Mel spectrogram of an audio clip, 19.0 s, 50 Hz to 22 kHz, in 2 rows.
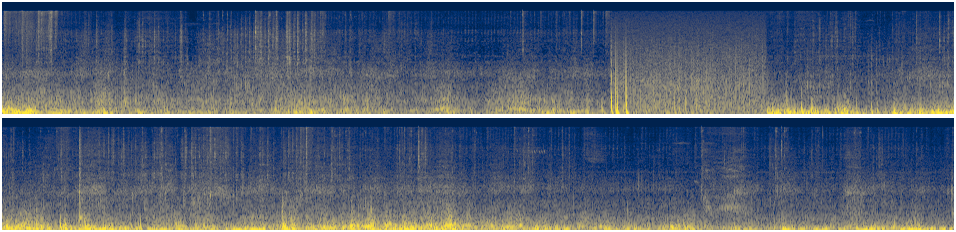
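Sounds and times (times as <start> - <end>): bike knocks and rattles: 0.0 - 6.1, 7.7 - 16.3
wind buffeting microphone: 0.0 - 19.0.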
